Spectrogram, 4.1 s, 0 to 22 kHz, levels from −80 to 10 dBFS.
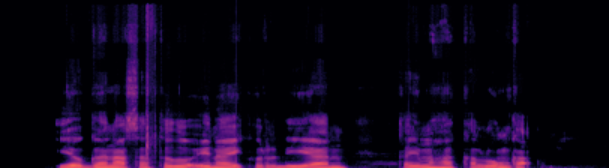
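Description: At 0.37 s, 1.58 s and 2.73 s the speech jumps forward with no gap, losing roughly 10 ms at the first two and about twice that at the third. The likely cause is a dropped buffer (overrun), where unread samples were overwritten and the two sides spliced together.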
